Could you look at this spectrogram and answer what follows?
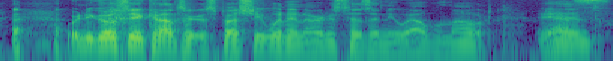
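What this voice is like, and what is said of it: Usual voice. Nothing is said of it.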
